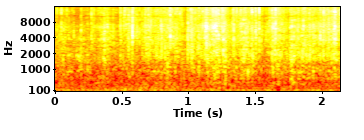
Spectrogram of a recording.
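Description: Faint, irregular crinkling of a clear plastic cellophane wrapper as hands work it off a bath bomb.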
